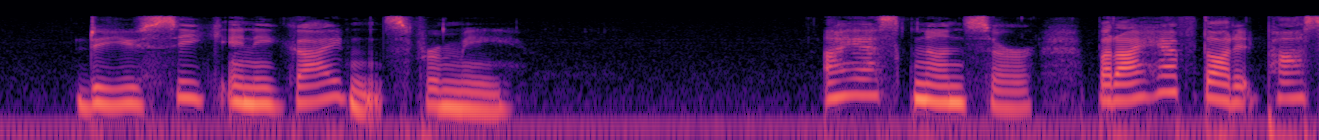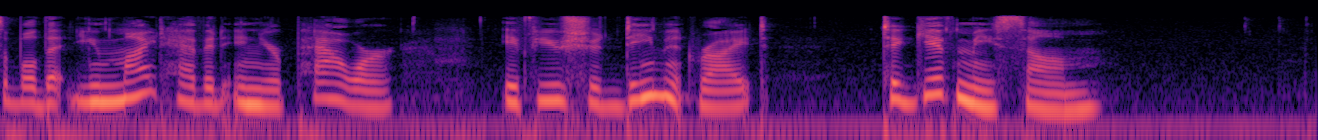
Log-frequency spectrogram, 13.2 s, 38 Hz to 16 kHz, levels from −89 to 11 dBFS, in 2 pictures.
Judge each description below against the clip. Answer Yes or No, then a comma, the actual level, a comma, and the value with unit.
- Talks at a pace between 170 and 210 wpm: No, average, 160 wpm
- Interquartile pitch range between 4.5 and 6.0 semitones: Yes, average, 5.0 semitones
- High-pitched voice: Yes, high, 195 Hz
